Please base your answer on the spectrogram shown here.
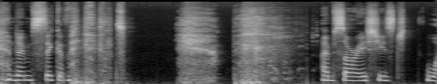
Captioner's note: stops to laugh at the audacity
